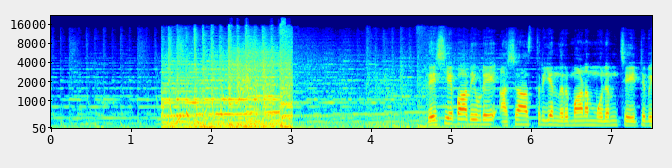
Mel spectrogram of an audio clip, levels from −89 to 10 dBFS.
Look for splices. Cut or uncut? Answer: cut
